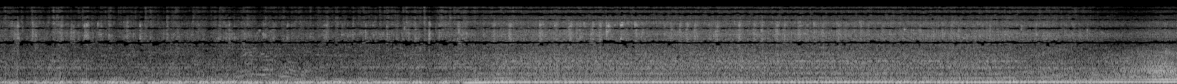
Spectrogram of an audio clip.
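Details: Chevrolet LS2 V8 starts and settles into idle with a light, quick ticking over the rumble, most likely from the top end; possible lifter knock.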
